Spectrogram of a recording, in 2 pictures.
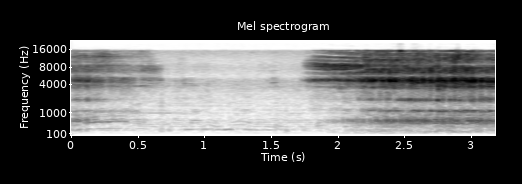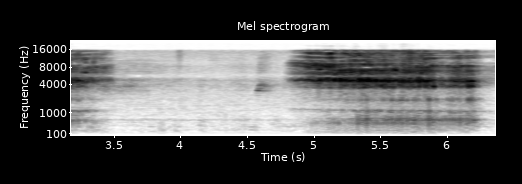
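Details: Adult snoring in sleep after a long hard day of work: two long, rough, rattling inhaled snores with quieter breathing between them; loud snoring.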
